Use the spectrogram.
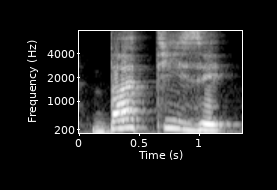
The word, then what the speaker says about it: baptiser: Baptiser, the P is silent.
